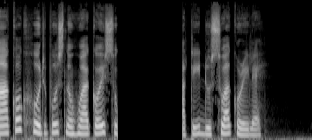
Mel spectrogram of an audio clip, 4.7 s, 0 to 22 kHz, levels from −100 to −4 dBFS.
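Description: At 1.76 s the speech cuts out abruptly and stays silent until 2.74 s, a gap of about 0.98 s, then resumes. This is a playback stall: the player likely starved of buffered data or had its output thread blocked.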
